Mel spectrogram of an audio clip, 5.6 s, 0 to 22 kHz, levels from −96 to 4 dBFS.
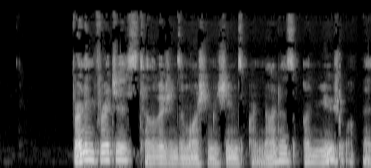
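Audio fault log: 2.70 s and 5.05–5.10 s, corrupt frame decoded: short garbled blips, the first a single frame peaking around -25 dBFS, the second spanning a few frames and louder at about -20 dBFS. Damaged bits were decoded anyway, so energy landed at the wrong frequencies.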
